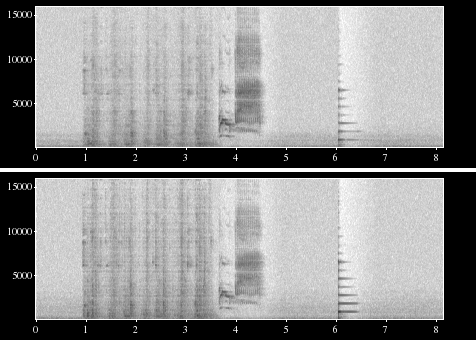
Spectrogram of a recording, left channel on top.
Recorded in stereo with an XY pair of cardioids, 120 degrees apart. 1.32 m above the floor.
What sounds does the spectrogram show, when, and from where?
0.9 s a rattle: 65° right, 4 m
3.6 s a bird: 30° left, 1.9 m
6.0 s a guitar: 65° right, 3 m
